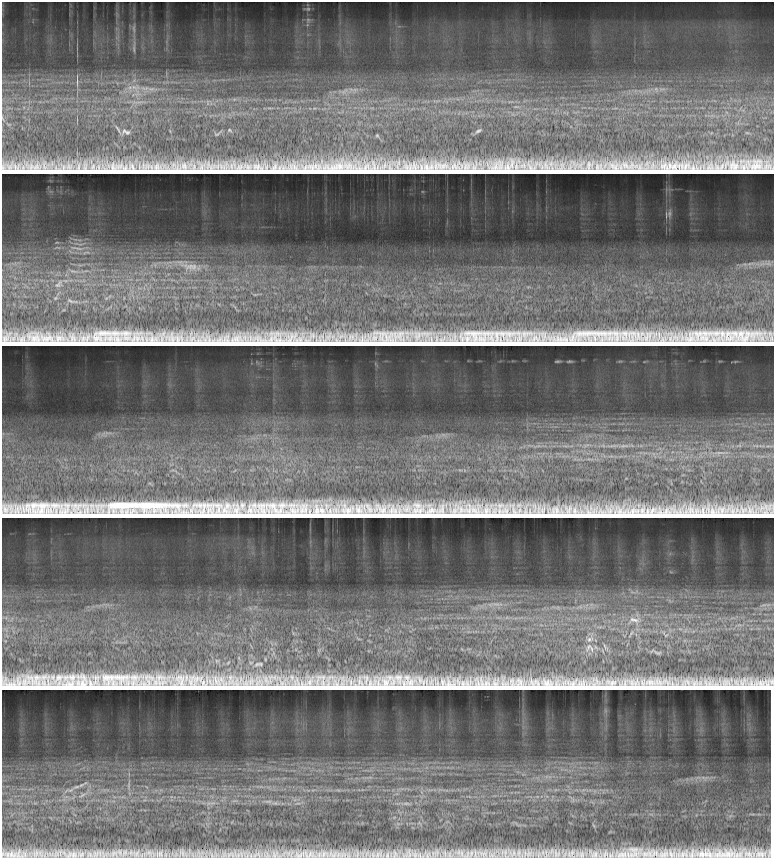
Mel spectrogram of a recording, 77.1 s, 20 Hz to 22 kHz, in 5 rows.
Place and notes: Sitting in the park, Fireworks sound, Footsteps, Traffic Sound
Please turn up the volume a little. Binaural recordings, Sony PCM D100+ Soundman OKM II
Taipei City, Taiwan, 12 April, 21:30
